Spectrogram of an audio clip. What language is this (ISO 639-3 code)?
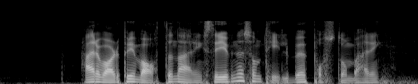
nor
